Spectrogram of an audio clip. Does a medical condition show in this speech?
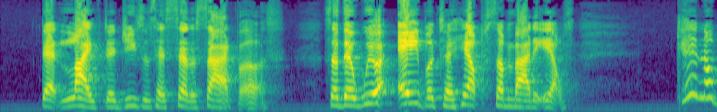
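No.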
